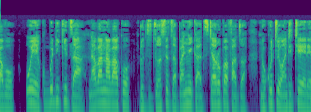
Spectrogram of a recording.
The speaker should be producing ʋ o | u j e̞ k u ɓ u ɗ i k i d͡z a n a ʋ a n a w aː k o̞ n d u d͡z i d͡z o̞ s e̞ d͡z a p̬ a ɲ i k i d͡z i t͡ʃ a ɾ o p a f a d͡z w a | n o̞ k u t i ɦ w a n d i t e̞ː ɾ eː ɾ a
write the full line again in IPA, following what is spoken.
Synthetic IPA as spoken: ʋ o | u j e̞ k u ɓ u ɗ i k i d͡z a n a ʋ a n a ʋ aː k o̞ n d u d͡z i d͡z o̞ s e̞ d͡z a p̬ a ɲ i k a d͡z i t͡ʃ a ɾ o p a f a d͡z w a | n o̞ k u t i ɦ w a n d i t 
